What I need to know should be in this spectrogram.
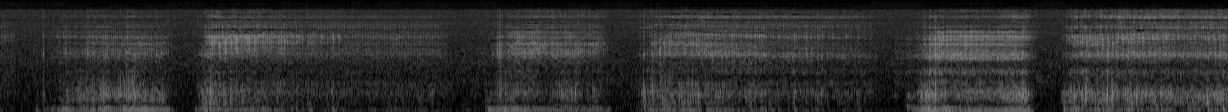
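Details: Loud, low, rattling snores with short pauses between them, about four breath cycles in twelve seconds, roughly twenty a minute; snoring.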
